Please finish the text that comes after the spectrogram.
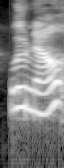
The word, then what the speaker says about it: Lunell: Does she pronounce her name Lunell? Yes. Okay. Lunell apologizes to Pete Davidson for touching him on live TV.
